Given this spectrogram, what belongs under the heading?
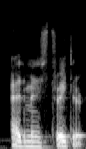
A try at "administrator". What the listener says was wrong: I do administrator with the primary stress on the min. There might be variation on that, but that's what I'd recommend. Instead of administrator with the stress on the stray syllable, I put the primary stress on the min. Administrator.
